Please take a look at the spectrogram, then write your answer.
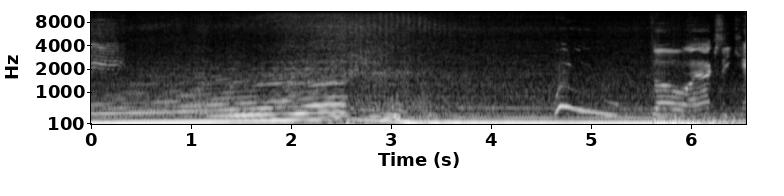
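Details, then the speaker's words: Boosted Honda Integra (Project Pepto) on the road after its first dyno tune; engine note climbs, drops cleanly at the second-to-third shift under boost and pulls again, no grinding: normal shift. "But I wanted to let you hear a little second to third gear boost. It sounds amazing."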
